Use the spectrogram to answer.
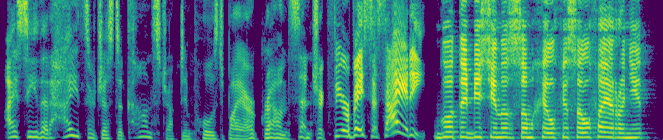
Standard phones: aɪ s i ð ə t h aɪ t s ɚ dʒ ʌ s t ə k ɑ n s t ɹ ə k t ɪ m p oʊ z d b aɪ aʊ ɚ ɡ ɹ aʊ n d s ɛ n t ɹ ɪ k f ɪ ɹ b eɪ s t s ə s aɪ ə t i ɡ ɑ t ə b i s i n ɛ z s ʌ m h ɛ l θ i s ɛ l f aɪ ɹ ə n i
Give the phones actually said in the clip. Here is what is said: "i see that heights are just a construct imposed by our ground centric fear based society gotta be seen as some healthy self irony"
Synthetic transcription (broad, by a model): aɪ s i ð ə t h aɪ t s ɚ dʒ ʌ s t ə k ɑ n s t ɹ ə k t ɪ m p oʊ z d b aɪ aʊ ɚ ɡ ɹ aʊ n d s ɛ n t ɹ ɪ k f ɪ ɹ b eɪ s s ə s aɪ ə t i ɡ ɑ t ə b i s i n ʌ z s ʌ m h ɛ l f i s ɛ l f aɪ ɹ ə n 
